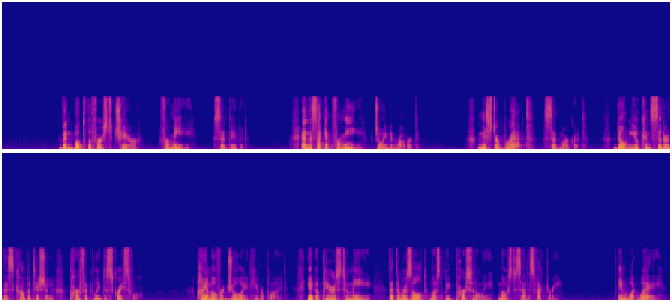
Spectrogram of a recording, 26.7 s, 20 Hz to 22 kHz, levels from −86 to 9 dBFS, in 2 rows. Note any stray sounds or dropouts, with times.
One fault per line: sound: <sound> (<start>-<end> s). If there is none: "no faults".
no faults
